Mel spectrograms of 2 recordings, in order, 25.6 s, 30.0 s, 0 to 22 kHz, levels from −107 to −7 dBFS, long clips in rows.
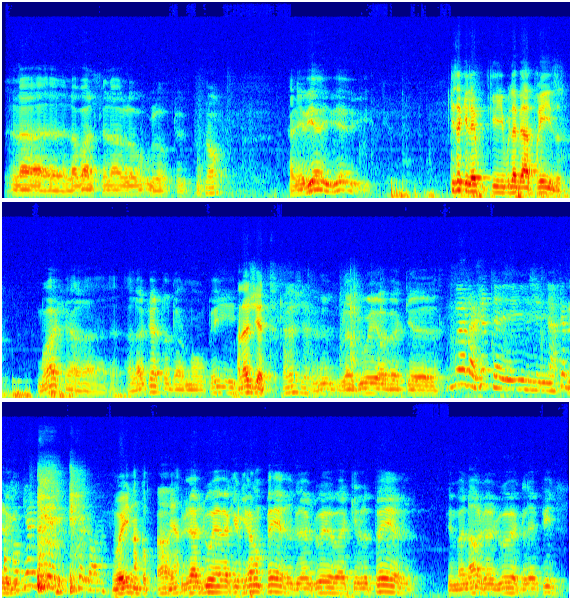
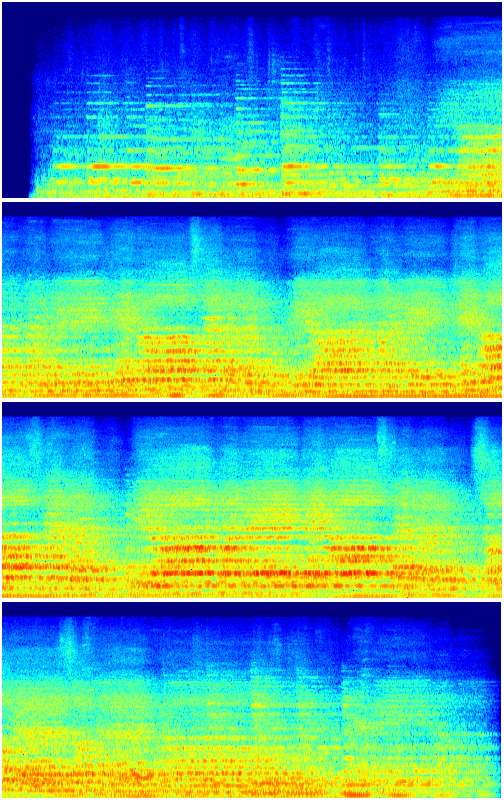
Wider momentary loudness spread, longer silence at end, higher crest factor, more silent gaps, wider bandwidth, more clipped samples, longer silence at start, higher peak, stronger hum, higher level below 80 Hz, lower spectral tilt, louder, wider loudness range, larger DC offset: about the same, 16 LU vs 17 LU; about the same, 0.1 s vs 0.1 s; about the same, 22 dB vs 18 dB; neither; second, 6.4 kHz vs 14 kHz; neither; second, 0.05 s vs 0.5 s; first, -6 dBFS vs -12 dBFS; neither; second, -46 dBFS vs -40 dBFS; first, -8.5 dB/octave vs -6.5 dB/octave; about the same, -29 LUFS vs -28 LUFS; second, 8 LU vs 14 LU; neither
